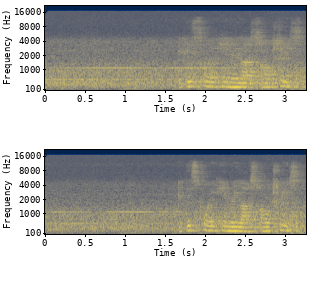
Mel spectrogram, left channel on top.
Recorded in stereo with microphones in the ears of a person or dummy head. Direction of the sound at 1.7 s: 35° right (ahead or behind).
